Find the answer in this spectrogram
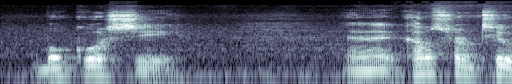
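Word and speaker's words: Bokoshe: next one is this one right here it's pronounced buosi buosi and it comes from two words book meaning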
